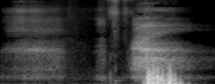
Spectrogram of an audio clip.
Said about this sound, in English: Sorry for all the like breathing and little bits of silence.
